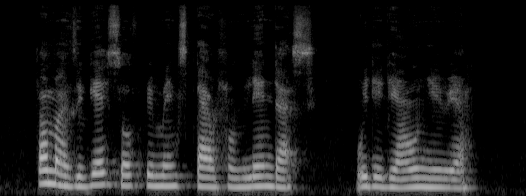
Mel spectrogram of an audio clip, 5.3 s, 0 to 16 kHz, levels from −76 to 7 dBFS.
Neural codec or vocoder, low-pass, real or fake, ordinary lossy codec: codec, 44.1 kHz, 3.4 kbps, Pupu-Codec; 14.4 kHz; fake; none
